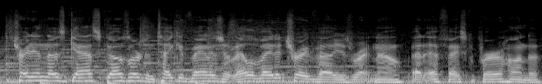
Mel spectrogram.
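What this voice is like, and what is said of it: Noticeable regional accent. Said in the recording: “I know my accent might throw you off a little bit”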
